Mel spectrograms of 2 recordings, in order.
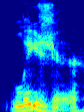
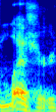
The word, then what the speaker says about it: leisure: rack it does play that word is Leisure or Leisure depending on where you're viewing from and how you pronounce that l-e-i-s-u-r-e uh two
